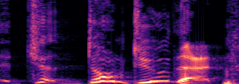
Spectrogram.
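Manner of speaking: acted-out freak-out. Describing a post-credit scene, the speaker quotes a character, acting out a freak-out. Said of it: "he has this whole freak out".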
